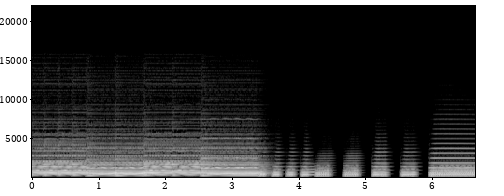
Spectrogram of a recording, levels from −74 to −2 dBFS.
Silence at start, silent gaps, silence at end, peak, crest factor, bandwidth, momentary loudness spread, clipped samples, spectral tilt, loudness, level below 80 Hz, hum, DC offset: 0 s; 4.59-4.65 s, 5.02-5.08 s, 5.45-5.51 s, 5.88-5.94 s; 0 s; -4 dBFS; 14 dB; 15.5 kHz; 7 LU; under 0.1%; -5 dB/octave; -17 LUFS; -62 dBFS; none; 0.5%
